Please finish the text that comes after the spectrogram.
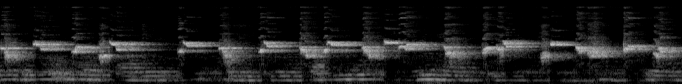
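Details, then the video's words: Caged yellow-vented bulbul in a covered cage in Kebumen, singing the long 'ropelan panjang' style: rapid chains of bright whistled notes that step up and down, in bursts with short pauses, over low steady humming tones. "Trucuk Ropelan Panjang"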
